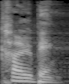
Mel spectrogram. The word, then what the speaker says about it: 칼뱅: 칼빈은 영어식 발음이고 원래 프랑스 사람이니까 칼뱅 이렇게 알려져 있기도 합니다.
